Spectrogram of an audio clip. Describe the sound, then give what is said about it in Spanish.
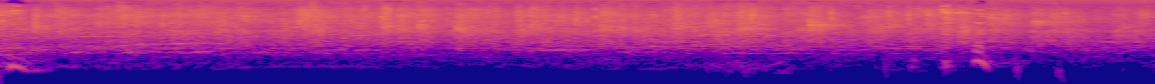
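An audience breaks into steady, sustained applause, many hands clapping together at an even level for several seconds, with a few voices faintly mixed into the noise. “Alabo, dale un aplauso a lo que yo tomo agua.”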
